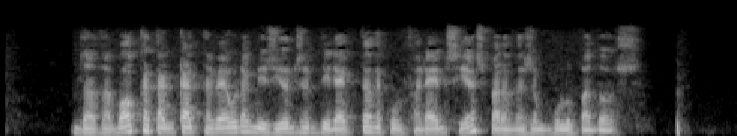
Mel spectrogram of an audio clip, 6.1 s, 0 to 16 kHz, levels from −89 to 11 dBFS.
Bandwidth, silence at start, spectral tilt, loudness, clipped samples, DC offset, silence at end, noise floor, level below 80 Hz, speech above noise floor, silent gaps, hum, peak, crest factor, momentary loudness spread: 7.6 kHz; 0.6 s; -7 dB/octave; -19 LUFS; under 0.1%; under 0.1%; 0.5 s; -69 dBFS; -50 dBFS; 51 dB; none; none; -2 dBFS; 18 dB; 12 LU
